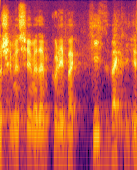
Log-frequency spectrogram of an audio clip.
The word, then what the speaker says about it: Sbacchi: Zbaki. Sbaki, on a du mal à La prononcer, mais boucherie Jean ou la boucherie du Nouveau Monde. c'est quelle origine? Zbaki, donc c'est d'origine italienne, sicilienne.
